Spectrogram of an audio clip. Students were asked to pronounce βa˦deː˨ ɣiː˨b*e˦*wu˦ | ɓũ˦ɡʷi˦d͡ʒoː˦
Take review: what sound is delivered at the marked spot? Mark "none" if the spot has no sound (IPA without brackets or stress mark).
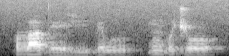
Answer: e˦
